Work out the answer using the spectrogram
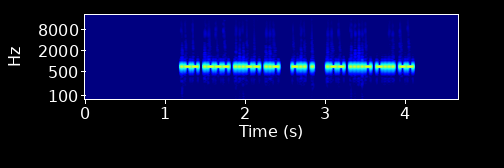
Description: Morse code, heard as a keyed tone, about 51 wpm, 700 Hz. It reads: WJ3U DE W4BM
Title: USA Callsign DE Callsign - 4 Characters - 50wpm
